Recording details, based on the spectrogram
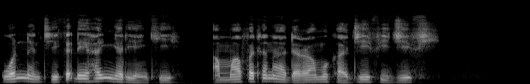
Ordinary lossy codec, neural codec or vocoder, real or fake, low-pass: none; none; real; none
